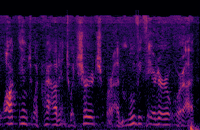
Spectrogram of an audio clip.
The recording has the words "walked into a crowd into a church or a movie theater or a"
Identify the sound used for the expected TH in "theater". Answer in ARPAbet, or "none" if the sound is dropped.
TH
